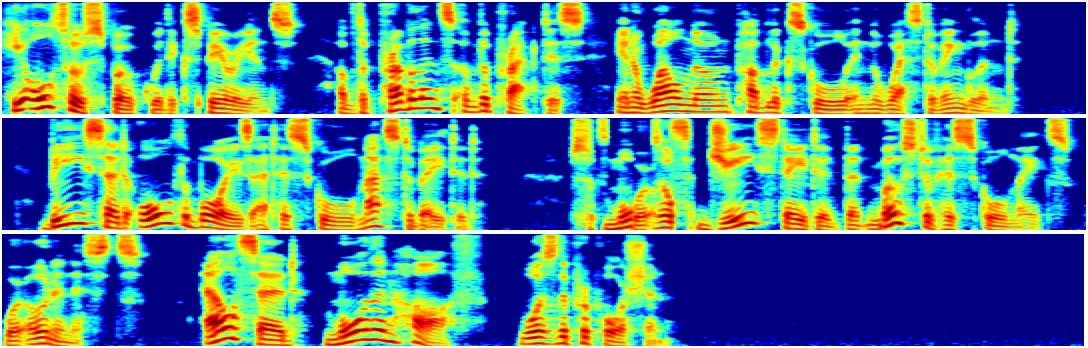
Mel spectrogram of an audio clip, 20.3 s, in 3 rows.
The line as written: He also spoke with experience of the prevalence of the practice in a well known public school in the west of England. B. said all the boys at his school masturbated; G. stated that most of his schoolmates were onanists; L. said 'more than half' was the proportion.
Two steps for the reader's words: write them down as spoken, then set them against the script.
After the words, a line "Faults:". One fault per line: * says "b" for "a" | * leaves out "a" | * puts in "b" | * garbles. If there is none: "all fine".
He also spoke with experience of the prevalence of the practice in a well known public school in the west of England. B. said all the boys at his school masturbated; [garbled] G. stated that most of his schoolmates were onanists; L. said 'more than half' was the proportion.
Faults:
* garbles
